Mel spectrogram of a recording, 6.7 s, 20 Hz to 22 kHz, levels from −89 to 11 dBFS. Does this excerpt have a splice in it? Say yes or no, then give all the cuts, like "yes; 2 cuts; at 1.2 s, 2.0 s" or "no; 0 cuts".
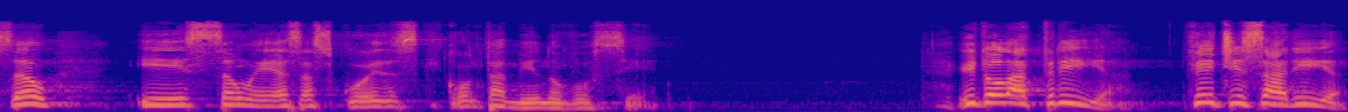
no; 0 cuts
